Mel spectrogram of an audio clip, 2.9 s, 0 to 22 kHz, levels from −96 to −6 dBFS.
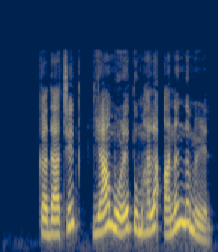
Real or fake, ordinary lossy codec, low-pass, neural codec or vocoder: real; none; none; none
